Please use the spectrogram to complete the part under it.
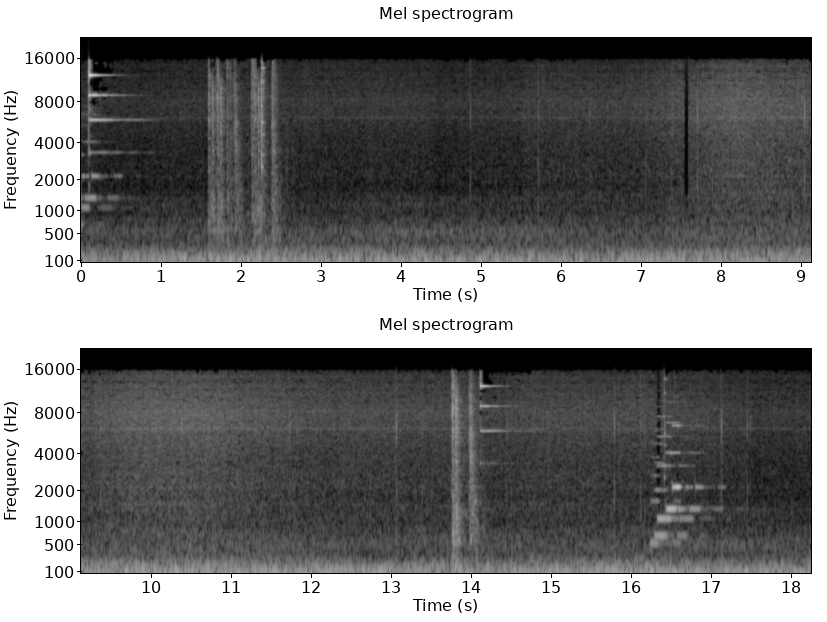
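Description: A short electronic chime rings out.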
